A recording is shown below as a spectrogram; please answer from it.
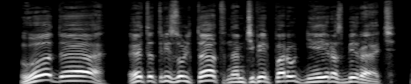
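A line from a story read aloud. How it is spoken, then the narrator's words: Joyless chuckle. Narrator (Russian): невесело хохотнул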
